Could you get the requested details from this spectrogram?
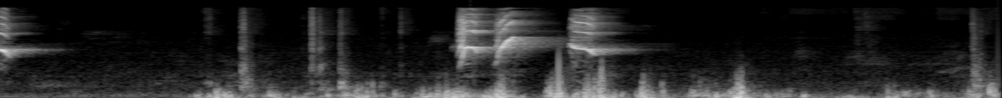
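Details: Sumatran treepie, endemic to Sumatra, producing a couple of harsh rasping bursts and a brief whistled note amid repeated low thumping and rustling sounds.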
